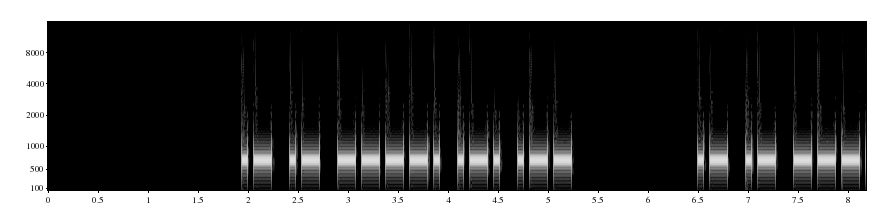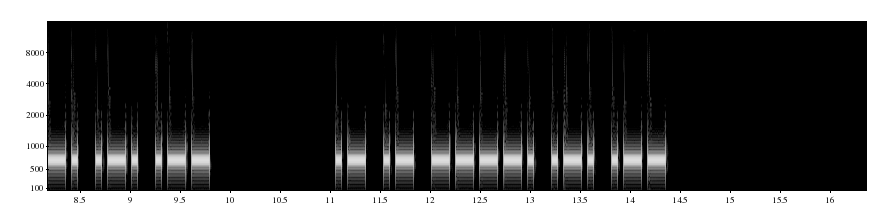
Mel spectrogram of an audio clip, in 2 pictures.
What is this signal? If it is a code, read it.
Morse code, heard as a keyed tone, about 20 wpm, 700 Hz. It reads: AA9RW AA9RW AA9RW
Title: USA Call Signs - 5 Characters - Repeated 3x - 20wpm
